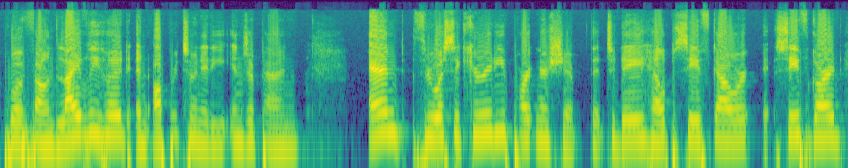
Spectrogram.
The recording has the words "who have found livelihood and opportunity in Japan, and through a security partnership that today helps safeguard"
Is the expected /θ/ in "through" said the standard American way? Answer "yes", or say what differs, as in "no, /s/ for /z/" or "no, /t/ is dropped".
yes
